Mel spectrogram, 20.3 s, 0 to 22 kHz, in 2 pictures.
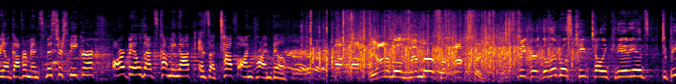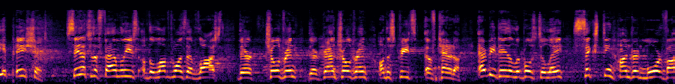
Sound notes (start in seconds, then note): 8.9 some Applause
